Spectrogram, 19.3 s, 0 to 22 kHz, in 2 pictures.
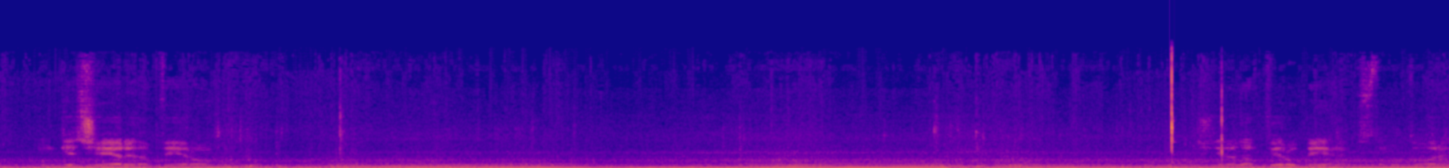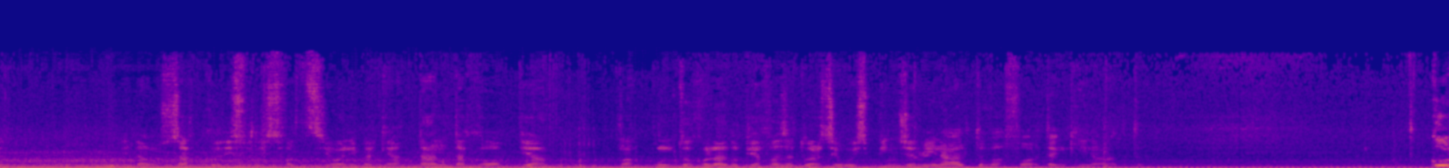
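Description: A MINI Cooper S R56 with 75,000 km on it runs with a steady low engine rumble throughout, close and loud, with a voice talking over it.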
